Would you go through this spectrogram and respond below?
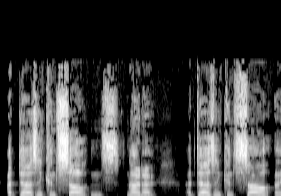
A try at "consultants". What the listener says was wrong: Well, I wouldn't worry about the – there are two T's. We're talking about the last one that you're not making.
